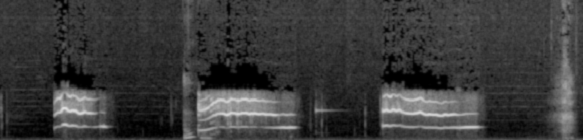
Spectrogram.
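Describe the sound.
A human voice imitates a cat meowing, giving three loud, drawn-out meows with short pauses between, the second and third longer than the first.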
